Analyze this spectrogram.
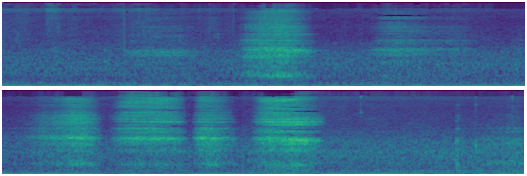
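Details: Sneezing fit in a corridor: several quick, sharp, breathy sneezes in a row over low rumbling background noise.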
